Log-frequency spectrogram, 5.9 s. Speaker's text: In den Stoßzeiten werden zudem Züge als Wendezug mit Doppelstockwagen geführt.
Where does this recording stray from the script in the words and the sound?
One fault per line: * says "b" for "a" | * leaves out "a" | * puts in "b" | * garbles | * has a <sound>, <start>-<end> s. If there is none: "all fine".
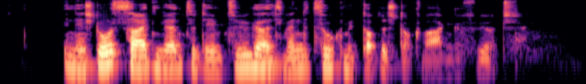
all fine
